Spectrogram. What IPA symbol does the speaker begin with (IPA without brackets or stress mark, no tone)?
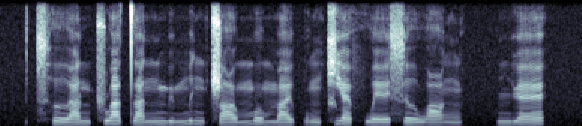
t͡sʰ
